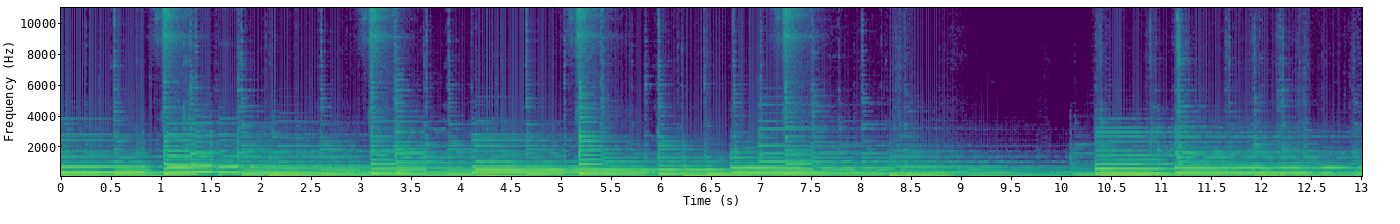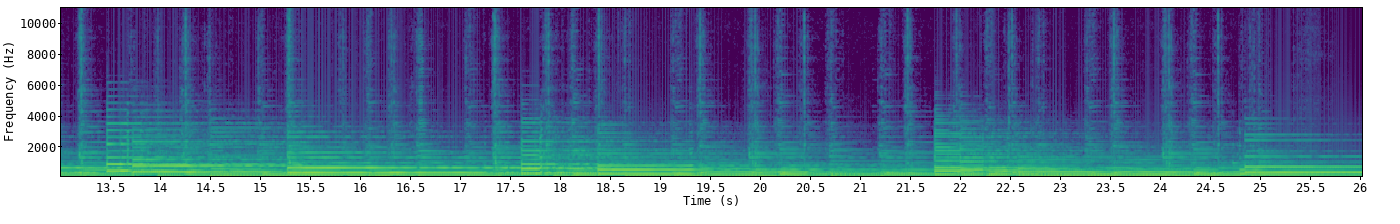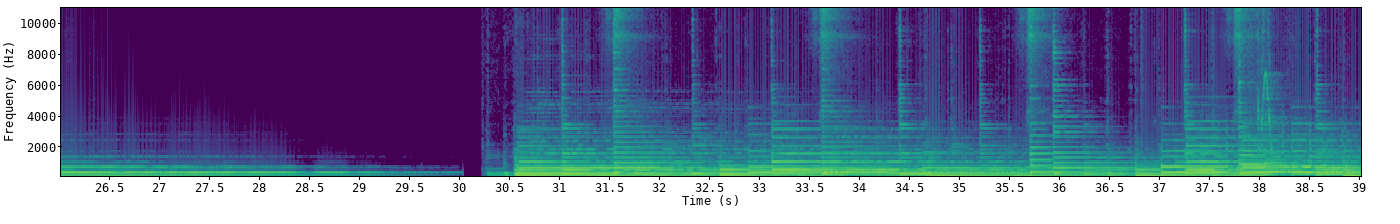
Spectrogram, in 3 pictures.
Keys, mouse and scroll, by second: 0.6 g, 2.4 middle click, 3.1 click, 4.1 click, 4.8 g, 7.1 click, 7.6 click, 7.8 g, 9.3 click, 9.7 g, 11.6 click, 11.9 g, 12.5 click, 12.7 g, 13.3 scroll down 2, 13.6-15.1 middle drag, 16.1 click, 18.1 click, 19.6-20.4 right drag, 20.4 click, 21.7 e, 22.6 e, 24.9 click, 25.4 g, 27.4 click, 27.8 g, 30.0-30.5 scroll down 1, 30.5 scroll down 1, 30.7-31.7 middle drag, 31.7 Tab, 32.2-32.5 middle drag, 32.5 scroll up 2, 32.7-34.1 middle drag, 35.6 click, 36.3-37.9 middle drag, 38.1 Tab, 38.3 middle click, 38.7 alt+z, 38.8-39.0 scroll up 2.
